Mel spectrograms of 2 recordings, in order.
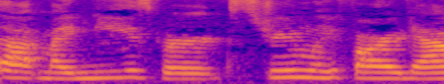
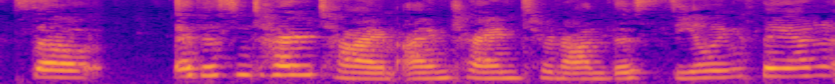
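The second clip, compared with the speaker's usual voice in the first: ordinary talk, nothing marked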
